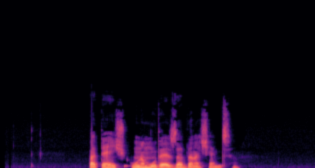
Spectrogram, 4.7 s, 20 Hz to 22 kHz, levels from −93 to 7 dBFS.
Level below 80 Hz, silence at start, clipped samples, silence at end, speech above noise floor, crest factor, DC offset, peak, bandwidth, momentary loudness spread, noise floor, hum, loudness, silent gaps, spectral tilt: -68 dBFS; 1.35 s; under 0.1%; 1.15 s; 53 dB; 22 dB; under 0.1%; 0 dBFS; 8 kHz; 15 LU; -73 dBFS; none; -20 LUFS; none; -7.5 dB/octave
